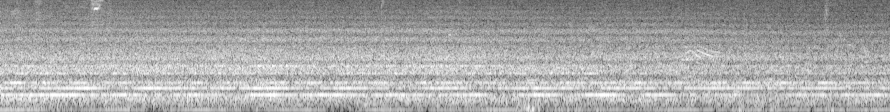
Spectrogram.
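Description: WCAM-class electric locomotive running its blowers and motors: a steady hum made of several held tones that drop out briefly now and then, over a rushing noise.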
